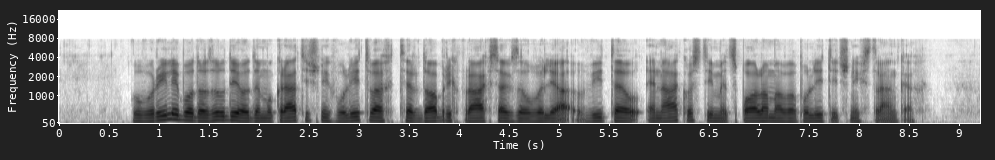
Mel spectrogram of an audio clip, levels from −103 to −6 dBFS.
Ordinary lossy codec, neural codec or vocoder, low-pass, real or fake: none; codec, 16 kHz, 4.8 kbps, FACodec; none; fake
